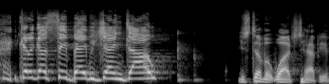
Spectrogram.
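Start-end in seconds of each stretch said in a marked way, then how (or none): 0.0-1.6 put-on Philly accent tinged with Brooklyn, very high pitch. Imitating a character from a tv show: philly accent by way of brooklyn. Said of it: "I sound like the woman from The Pit".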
